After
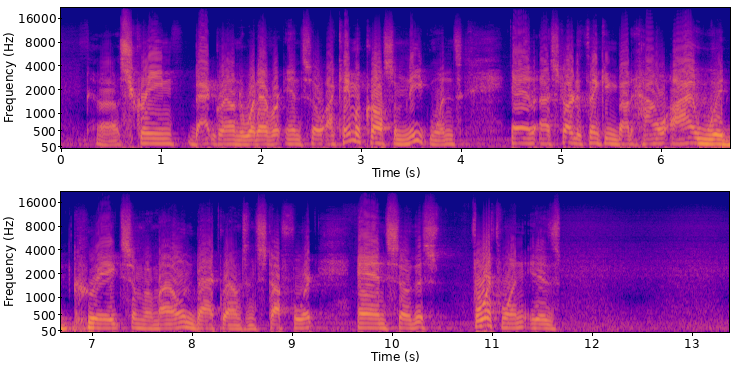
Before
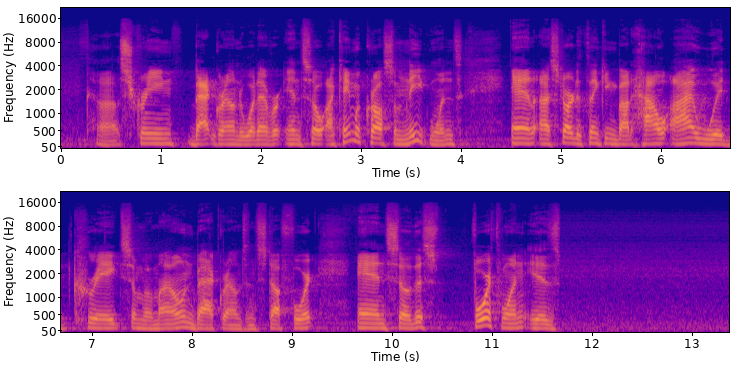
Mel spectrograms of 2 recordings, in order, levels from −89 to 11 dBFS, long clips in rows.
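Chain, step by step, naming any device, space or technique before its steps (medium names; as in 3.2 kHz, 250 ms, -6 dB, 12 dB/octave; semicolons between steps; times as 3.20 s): overdriven rotary cabinet (valve stage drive 22 dB, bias 0.5; rotary cabinet horn 0.9 Hz); 6.37–7.03 s: bass shelf 260 Hz +10.5 dB; trim +8 dB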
